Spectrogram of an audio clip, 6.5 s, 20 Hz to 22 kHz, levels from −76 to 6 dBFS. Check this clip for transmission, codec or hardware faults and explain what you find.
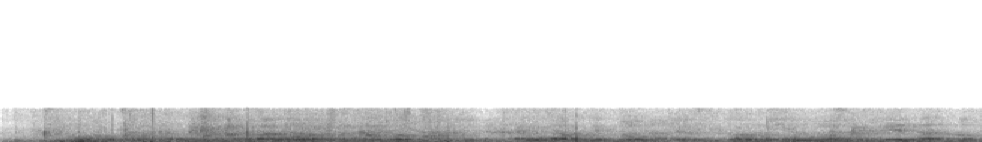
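One codec fault runs through the whole clip: 4-bit ADPCM compression. Each sample is coded as a coarse 4-bit step from a predicted value, with a step size that adapts as it goes. The error becomes gritty hiss that rides on every loud passage and rises and falls with the level. Sharp attacks distort where the step cannot grow fast enough. The damage is heavy. Nothing reaches above 5.3 kHz, so the top end sounds dull. That fits a low sample rate and a stream of about 44 kbps.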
